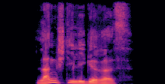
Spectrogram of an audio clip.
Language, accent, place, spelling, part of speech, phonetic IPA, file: German, Germany, Berlin, langstieligeres, adjective, [ˈlaŋˌʃtiːlɪɡəʁəs], De-langstieligeres.ogg
- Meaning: strong/mixed nominative/accusative neuter singular comparative degree of langstielig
